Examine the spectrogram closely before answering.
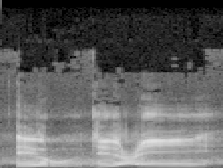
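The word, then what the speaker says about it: ارجعي: Irji'i, irji'i. Nah, dibaca tebal. Enggak boleh irji'i, irji'i, itu enggak boleh karena dia harus dibaca tebal.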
